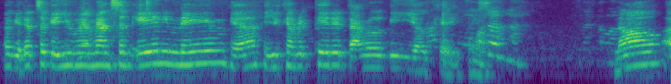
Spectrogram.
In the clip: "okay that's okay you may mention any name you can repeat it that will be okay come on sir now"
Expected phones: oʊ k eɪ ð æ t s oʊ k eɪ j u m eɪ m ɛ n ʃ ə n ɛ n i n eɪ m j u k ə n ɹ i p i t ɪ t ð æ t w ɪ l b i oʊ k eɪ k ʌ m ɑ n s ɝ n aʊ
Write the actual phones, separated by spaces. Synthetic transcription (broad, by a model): oʊ k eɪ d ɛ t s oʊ k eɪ j u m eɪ m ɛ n s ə n ɛ n i n eɪ m j u k ə n ɹ i p i t ɪ t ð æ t w ɪ l b i oʊ k eɪ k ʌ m ɑ n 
